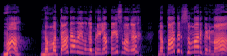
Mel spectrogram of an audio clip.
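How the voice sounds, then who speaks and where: A woman's voice: high-pitched, expressive, rapid-fire, sharp tone, dry recording, studio quality. A woman voicing a hot-tempered younger son in a cartoon, scolding indignantly. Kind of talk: cartoon voice acting.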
